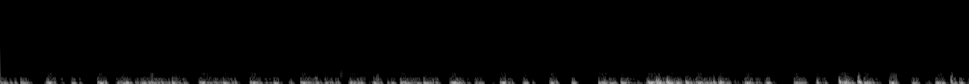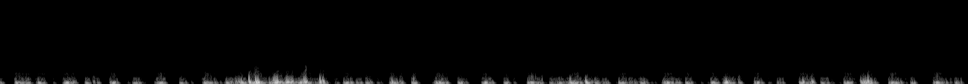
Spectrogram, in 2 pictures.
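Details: Own heart racing after a big surprise, visible between the ribs: fast, dull low thumping heartbeat, roughly 120 to 130 a minute; rapid heartbeat (tachycardia).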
